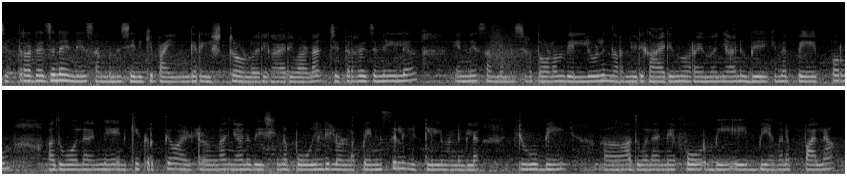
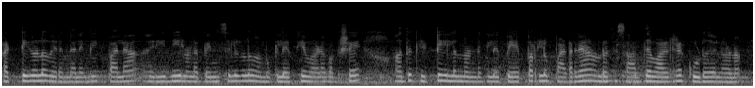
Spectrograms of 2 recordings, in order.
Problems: background sounds at intervals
